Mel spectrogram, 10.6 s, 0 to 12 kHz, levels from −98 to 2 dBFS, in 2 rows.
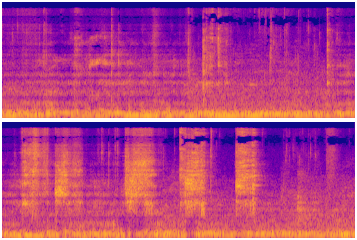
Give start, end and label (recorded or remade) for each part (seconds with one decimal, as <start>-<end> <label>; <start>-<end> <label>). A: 0.0-2.8 remade; 2.8-5.0 recorded; 5.0-7.7 remade; 7.7-10.6 recorded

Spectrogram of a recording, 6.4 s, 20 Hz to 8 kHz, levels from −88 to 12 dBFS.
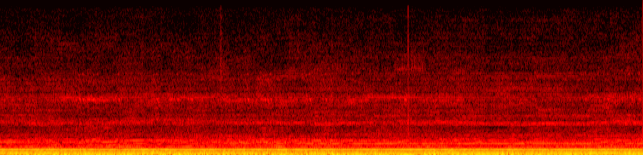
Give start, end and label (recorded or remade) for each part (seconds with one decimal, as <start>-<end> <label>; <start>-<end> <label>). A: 0.0-6.4 remade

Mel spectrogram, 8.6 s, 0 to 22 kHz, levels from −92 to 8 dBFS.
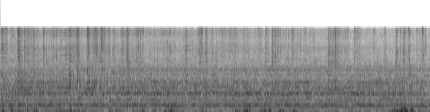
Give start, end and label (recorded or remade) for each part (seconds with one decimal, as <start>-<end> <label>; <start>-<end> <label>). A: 0.0-1.4 recorded; 1.4-2.2 remade; 2.2-8.6 recorded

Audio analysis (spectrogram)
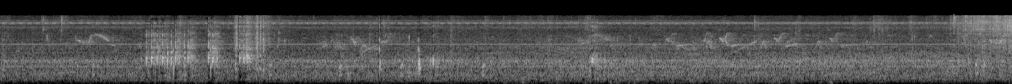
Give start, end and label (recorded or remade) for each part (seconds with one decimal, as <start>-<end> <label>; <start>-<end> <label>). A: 0.0-10.1 recorded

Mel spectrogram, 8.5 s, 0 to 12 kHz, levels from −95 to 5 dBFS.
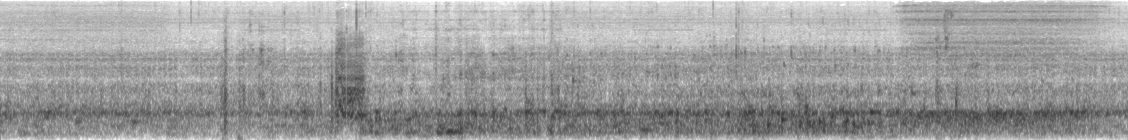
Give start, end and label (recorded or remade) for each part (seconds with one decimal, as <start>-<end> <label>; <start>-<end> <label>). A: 0.0-3.0 recorded; 3.0-4.2 remade; 4.2-8.5 recorded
